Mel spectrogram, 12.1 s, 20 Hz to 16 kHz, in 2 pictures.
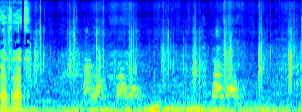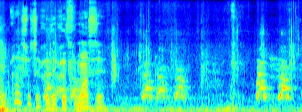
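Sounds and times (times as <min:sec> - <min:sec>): footsteps on dirt road: 0:00.0 - 0:12.0
dog barking: 0:01.6 - 0:02.9, 0:04.2 - 0:04.9, 0:06.8 - 0:07.8, 0:08.8 - 0:09.9, 0:11.2 - 0:12.0.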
